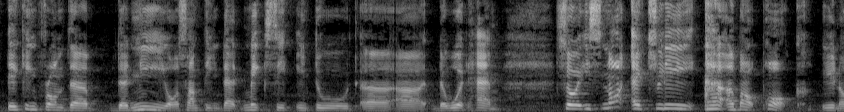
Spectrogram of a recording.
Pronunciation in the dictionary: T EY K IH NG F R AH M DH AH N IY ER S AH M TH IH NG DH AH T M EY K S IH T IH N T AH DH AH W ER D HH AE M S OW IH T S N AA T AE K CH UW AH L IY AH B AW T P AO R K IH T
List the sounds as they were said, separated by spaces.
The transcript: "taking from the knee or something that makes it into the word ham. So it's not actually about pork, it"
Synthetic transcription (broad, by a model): T EY K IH NG F R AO M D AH N IY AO S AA M T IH NG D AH T M EY K S IH T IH N T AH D AH W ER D HH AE M S OW IH T S N AA T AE K CH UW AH L IY AH B AW T P AO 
